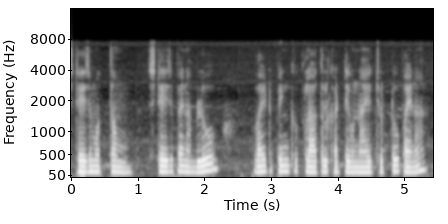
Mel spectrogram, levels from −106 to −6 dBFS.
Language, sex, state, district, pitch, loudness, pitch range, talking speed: Telugu, male, Telangana, Mahabubabad, 125 Hz, -15 LUFS, 115-130 Hz, 130 wpm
